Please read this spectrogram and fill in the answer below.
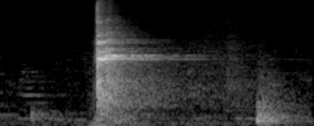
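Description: A baseball bat strikes a ball with a sharp crack and a ringing tone that fades over most of a second. A duller thump follows about a second later.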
